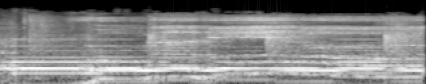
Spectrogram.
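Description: Male soloist singing a slow gospel song into a handheld microphone, holding long sustained notes.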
